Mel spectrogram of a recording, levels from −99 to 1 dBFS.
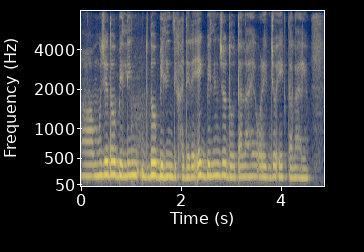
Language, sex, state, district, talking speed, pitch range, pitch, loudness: Hindi, female, Arunachal Pradesh, Papum Pare, 245 wpm, 180-205 Hz, 190 Hz, -16 LUFS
